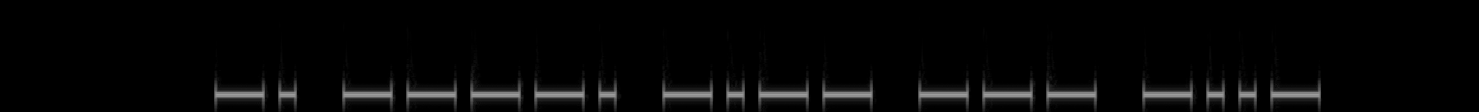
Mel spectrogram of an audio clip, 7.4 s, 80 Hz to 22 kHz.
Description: Morse code, heard as a keyed tone, about 15 wpm, 700 Hz. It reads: N9YOX
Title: USA Call Signs - 5 Characters - 4x Character Spacing - 15wpm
